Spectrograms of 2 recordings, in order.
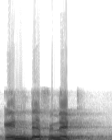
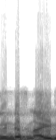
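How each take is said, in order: First: "इनडेफिनिट" ending in a short "-nit"; "इनडेफिनिट", short final "i"; standard pronunciation. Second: "इनडेफिनाइट" ending in a long "-nite"; "इनडेफिनाइट", final vowel as "eye"; variant pronunciation. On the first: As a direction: say "इनडेफिनिट" with the last syllable rhyming with bit. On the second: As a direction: say "इनडेफिनाइट" with the last syllable rhyming with night. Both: Shown as a demonstration. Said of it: "कुछ लोग इनडेफिनाइट भी बोलते हैं".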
